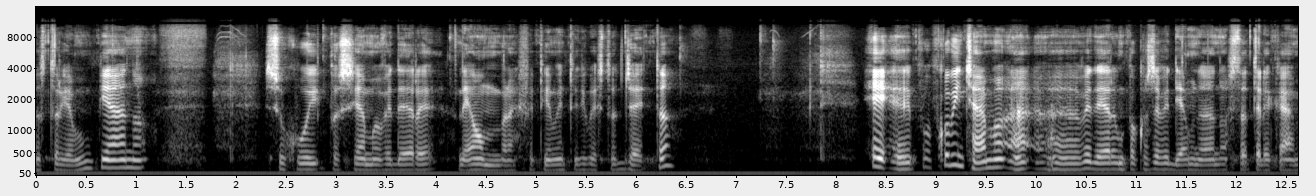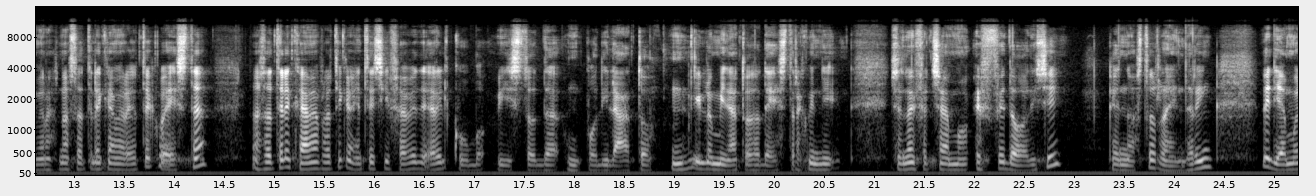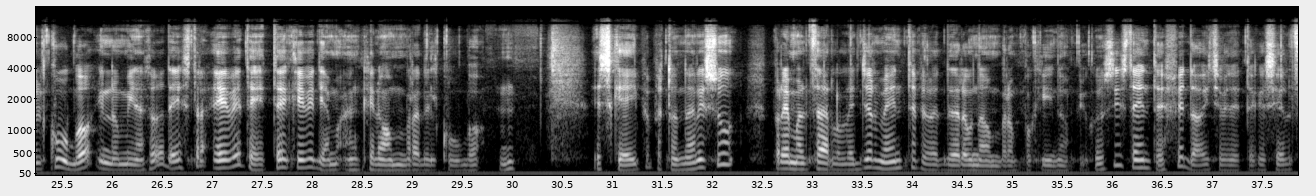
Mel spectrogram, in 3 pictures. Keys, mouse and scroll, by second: 0.9 s, 3.0 click, 7.2 right click, 13.3 middle click, 30.8 Escape, 32.8 click.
